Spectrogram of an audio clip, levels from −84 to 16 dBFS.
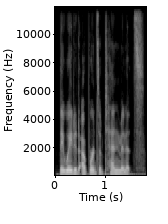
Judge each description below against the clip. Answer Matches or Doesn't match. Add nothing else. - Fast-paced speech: Doesn't match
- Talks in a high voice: Matches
